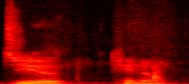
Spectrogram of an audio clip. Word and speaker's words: Giacchino: It's spelled Giacchino. I love it. And Jesse decided he wasn't even going to try. Giacchino. Yeah, it's Giacchino. Key. No, it's Key, not Chi. Key.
